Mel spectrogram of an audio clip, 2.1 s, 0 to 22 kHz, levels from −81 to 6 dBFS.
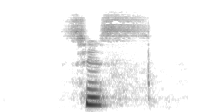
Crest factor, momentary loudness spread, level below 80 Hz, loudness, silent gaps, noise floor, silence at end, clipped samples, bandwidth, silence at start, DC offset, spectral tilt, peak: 20 dB; 19 LU; -84 dBFS; -24 LUFS; none; -82 dBFS; 0.75 s; under 0.1%; 13.5 kHz; 0.7 s; under 0.1%; -3 dB/octave; -10 dBFS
